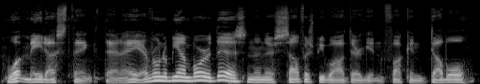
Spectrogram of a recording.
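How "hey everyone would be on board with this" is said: quick, high mock-cheerful quote; mock upbeat announcement; naive optimism. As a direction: chirp it like a clueless optimist.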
